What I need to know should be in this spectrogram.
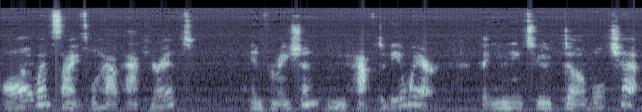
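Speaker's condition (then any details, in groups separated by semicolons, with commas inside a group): No condition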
